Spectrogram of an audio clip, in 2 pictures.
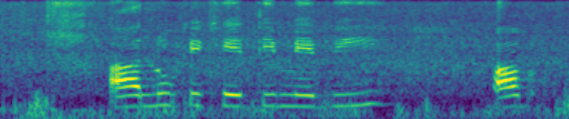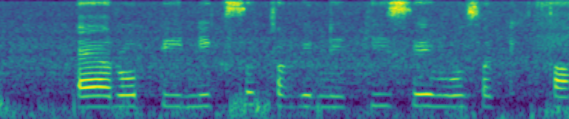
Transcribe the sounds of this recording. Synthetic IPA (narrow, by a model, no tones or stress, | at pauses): aːlukekʰeːt̪imẽbʱi | ɐbɛːɾoːpiːnɪkst̪ɐkniːkiseɦosɐkt̪aː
